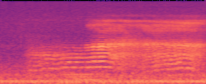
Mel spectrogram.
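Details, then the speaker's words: A newborn baby boy's brief, thin cry rising and falling over room hum as he wakes from a nap, after his mother's second, unmedicated natural birth. "that's my newborn waking up from his nap okay never mind maybe he's still sleeping"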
